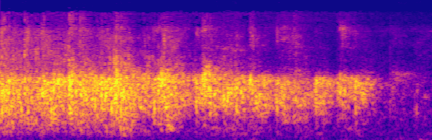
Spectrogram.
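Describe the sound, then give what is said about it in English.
A crowd at the SATS school applauds its new staff members steadily, dense overlapping claps forming a continuous wash of sound that holds fairly even before tapering off near the end. “I'll turn it over to we can clap for all of them.”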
